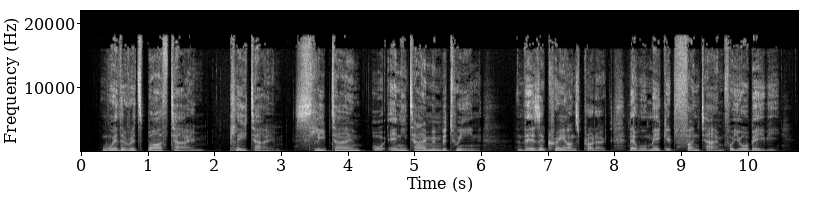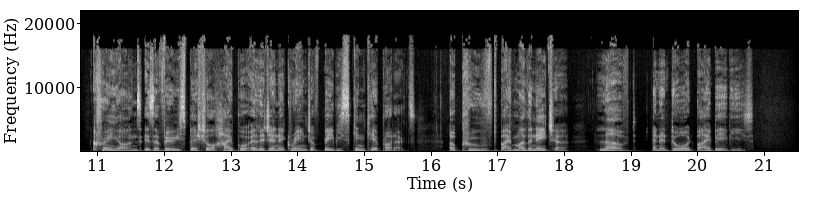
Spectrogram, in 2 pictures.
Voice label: English Bright

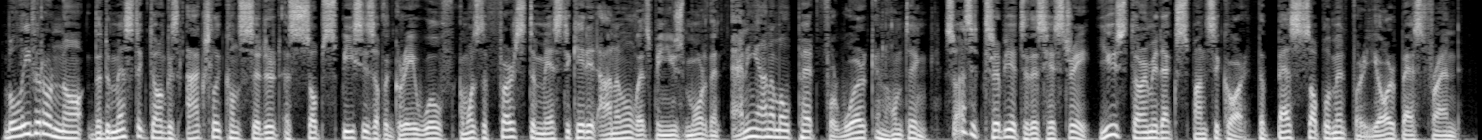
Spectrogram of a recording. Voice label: Accent Scottish

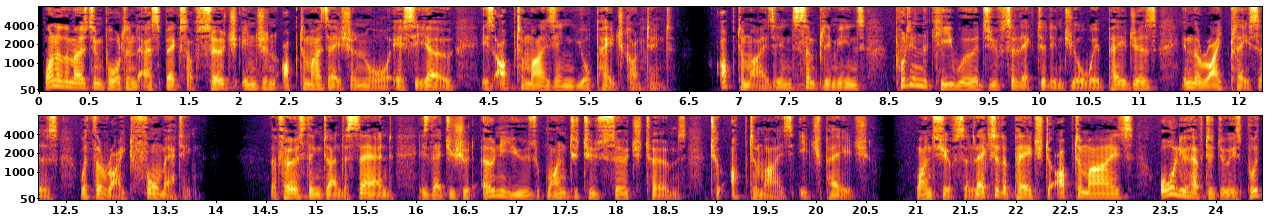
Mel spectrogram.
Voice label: English Corporate

